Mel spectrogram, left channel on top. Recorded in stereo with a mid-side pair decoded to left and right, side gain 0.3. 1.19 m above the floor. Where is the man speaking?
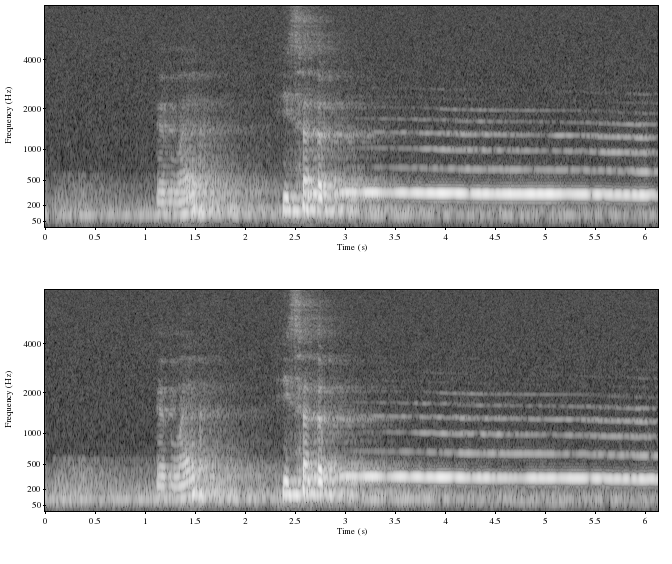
35° right, 1.9 m; by 2.8 s 20° right, 1.1 m.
